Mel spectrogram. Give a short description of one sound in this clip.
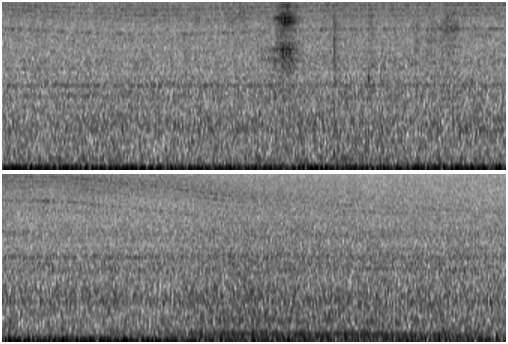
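Jet engines hum and rumble steadily while an airliner taxis.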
